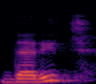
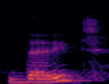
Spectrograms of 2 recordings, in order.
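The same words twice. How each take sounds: No difference in how they are said.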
